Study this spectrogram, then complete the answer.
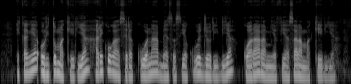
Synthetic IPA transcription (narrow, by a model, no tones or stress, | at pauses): ekaɣeaʔoɾitomakḛɾiahaɾekoɣaseɾakuɔnaːβɛsasia̰kuɔd͡ʒɔɾiðiakwaɾaːɾamia̰fia̰saɾamakḛɾia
